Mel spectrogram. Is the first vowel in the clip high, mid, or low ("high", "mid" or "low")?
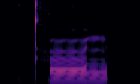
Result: mid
